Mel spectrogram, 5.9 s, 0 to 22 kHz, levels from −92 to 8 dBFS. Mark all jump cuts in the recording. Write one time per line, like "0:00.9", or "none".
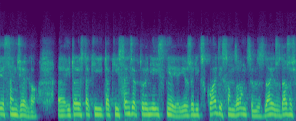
none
